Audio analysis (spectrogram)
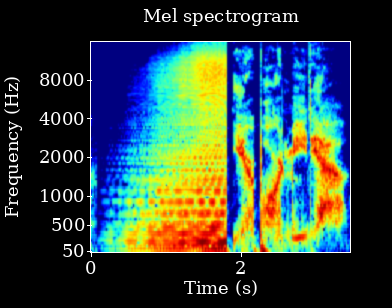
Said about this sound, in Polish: Być może zauważyliście, że ostatnio przed odcinkami pojawiło się takie logo dźwiękowe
